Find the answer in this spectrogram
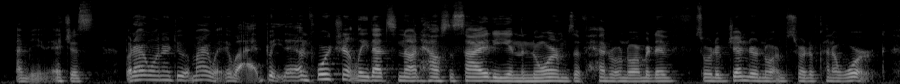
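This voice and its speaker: With a normal speaking voice, a woman talks at a fairly quick pace with hardly any pauses, using a fairly low pitch and ordinary pitch variation. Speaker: social media creator. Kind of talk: casual vlog monologue. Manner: conversational, filler-heavy.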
